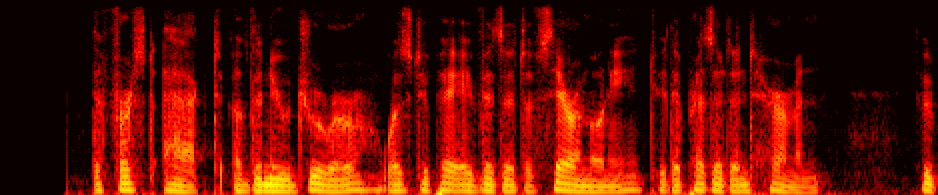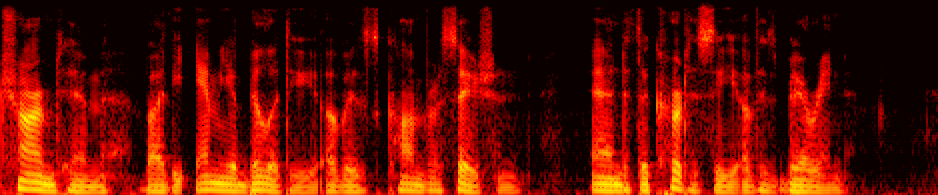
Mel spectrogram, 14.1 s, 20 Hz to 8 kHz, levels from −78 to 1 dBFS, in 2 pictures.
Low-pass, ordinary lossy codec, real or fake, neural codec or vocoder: 7.2 kHz; Opus, 32 kbps; real; none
